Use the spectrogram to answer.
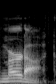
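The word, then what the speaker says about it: Murdaugh: Alex, and his name is Murdoch, right? Even though it's Yes. spelled Murdoch? Yep. And it's Alec. Even though it's spelled Alex?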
